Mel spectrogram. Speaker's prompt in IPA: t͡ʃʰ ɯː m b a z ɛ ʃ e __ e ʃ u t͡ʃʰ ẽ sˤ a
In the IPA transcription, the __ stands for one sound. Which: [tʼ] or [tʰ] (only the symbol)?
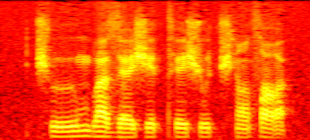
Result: tʰ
